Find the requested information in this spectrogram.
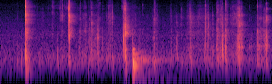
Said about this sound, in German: Und dann dreht man ja quasi immer bei so Plastikflaschen und hört ja irgendwann dann dieses Klick. Ich mach's euch mal vor. Das hört sich dann ungefähr so an.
